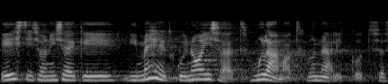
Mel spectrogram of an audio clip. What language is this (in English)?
Estonian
